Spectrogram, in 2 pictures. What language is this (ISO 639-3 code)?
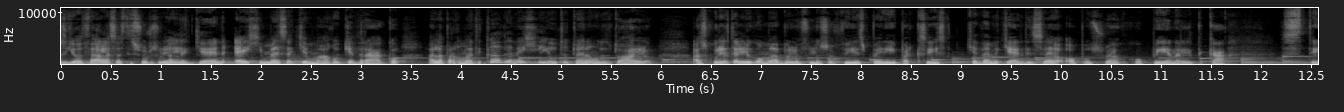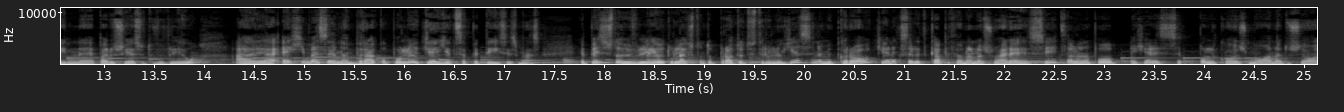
ell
